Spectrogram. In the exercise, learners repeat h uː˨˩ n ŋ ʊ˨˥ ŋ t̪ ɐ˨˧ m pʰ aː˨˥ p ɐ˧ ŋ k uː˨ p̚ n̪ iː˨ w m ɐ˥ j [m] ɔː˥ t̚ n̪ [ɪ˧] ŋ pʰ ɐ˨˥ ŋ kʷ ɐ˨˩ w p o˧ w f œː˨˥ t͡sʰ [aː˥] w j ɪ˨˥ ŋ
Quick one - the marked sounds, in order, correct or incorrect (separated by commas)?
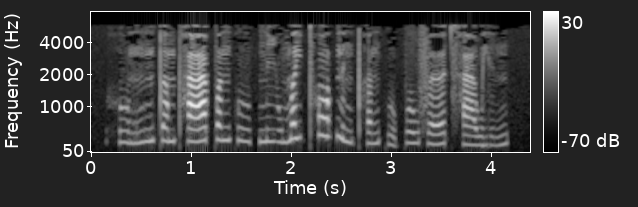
incorrect, incorrect, incorrect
